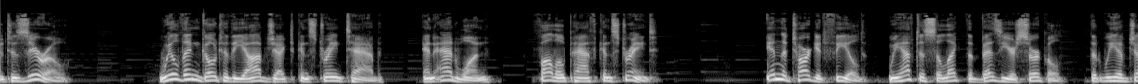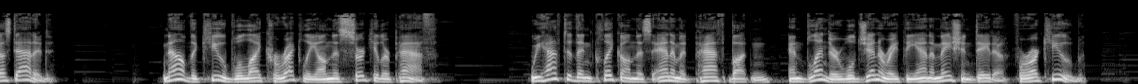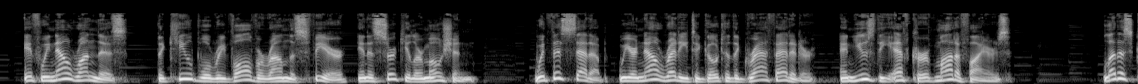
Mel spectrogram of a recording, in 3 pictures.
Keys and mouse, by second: 4.2-6.1 drag, 18.1 click, 23.0 click, 32.3 click.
